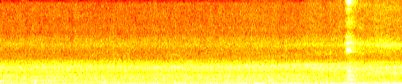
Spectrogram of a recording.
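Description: Steady rumbling background noise, with a low hum growing stronger about five seconds in.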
